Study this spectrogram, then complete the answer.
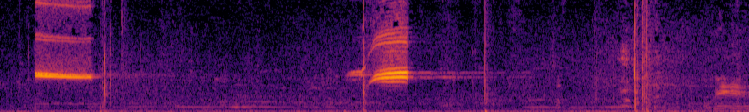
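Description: A volleyball is struck with dull slaps.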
